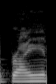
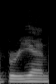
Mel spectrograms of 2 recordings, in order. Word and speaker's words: Brienne: and then as uh Brien or Brienne depending on how you want to pronounce it and padrick talk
